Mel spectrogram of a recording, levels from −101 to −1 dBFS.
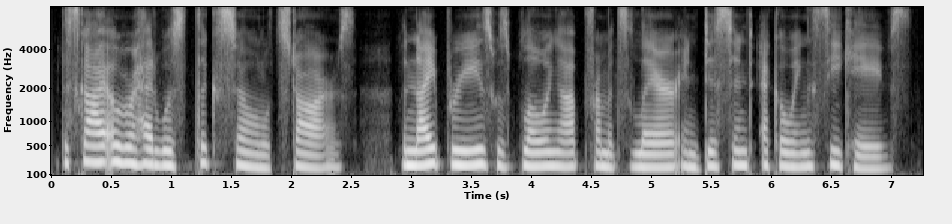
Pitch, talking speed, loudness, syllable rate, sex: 200 Hz, 180 wpm, -18 LUFS, 4.4 syllables/s, female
